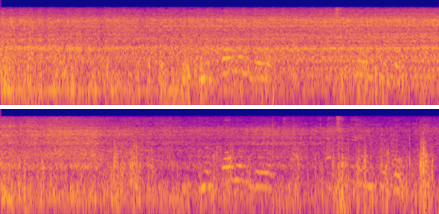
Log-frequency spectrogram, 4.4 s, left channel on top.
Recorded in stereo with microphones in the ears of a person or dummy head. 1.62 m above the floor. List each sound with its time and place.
2.0 s a woman speaking: 60° left (ahead or behind), 0.9 m; by 4.3 s 70° left (ahead or behind), 2.5 m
